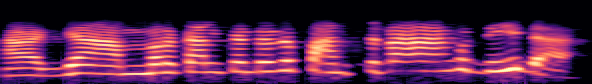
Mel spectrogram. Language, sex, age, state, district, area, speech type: Odia, female, 45-60, Odisha, Sundergarh, rural, conversation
